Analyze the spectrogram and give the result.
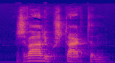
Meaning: plural of zwaluwstaart
- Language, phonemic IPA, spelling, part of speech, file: Dutch, /ˈzwalywˌstartə(n)/, zwaluwstaarten, verb / noun, Nl-zwaluwstaarten.ogg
